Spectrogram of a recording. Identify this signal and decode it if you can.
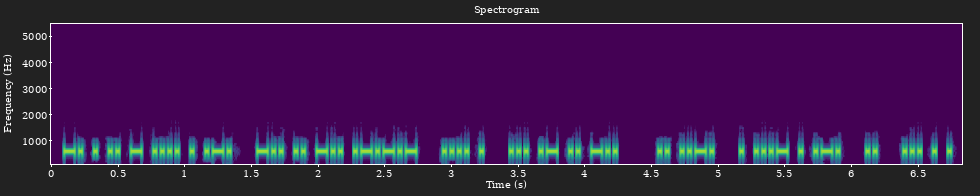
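Morse code, heard as a keyed tone, about 44 wpm, 600 Hz. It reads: NEITHER DID. HE SAID IF EVER I SEE
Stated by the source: Morse code at 43 wpm sending Ken Follett's novel Never in English, from CW med Gnister.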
